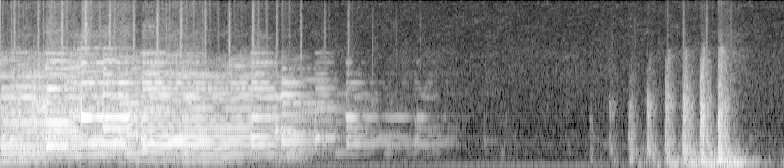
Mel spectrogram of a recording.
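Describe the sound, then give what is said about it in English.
A swelling musical chord fades into a few seconds of silence, then a rapid burst of loud banging knocks by the Marshal on Chihuahua's door at night, about a dozen blows in quick succession. “Who do you think you are banging on people's doors this time of night?”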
